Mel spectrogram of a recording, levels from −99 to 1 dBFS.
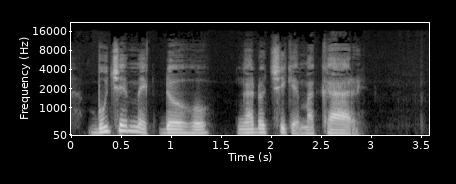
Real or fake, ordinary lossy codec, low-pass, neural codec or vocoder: real; MP3, 64 kbps; 19.8 kHz; none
